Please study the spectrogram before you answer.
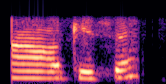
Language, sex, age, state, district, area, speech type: Tamil, female, 18-30, Tamil Nadu, Vellore, urban, conversation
